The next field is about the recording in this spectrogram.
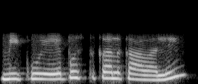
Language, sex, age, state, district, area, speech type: Telugu, female, 18-30, Andhra Pradesh, Krishna, urban, conversation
